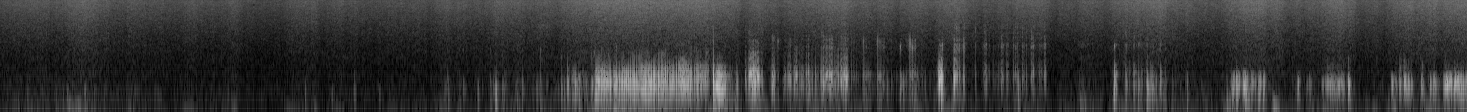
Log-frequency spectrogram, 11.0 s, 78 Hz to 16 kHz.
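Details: A prolonged low, bubbling rumble followed by shorter gurgles; ordinary stomach growling (borborygmi) as gas and fluid move through the bowel, from a 5-minute recording.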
